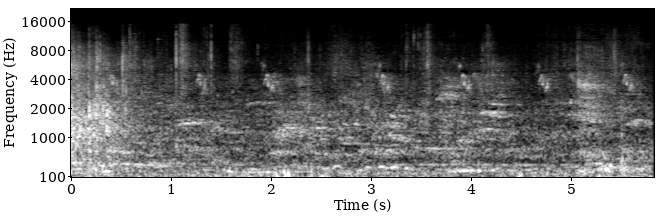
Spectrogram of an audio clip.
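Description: Applause dying away in the first half second, then a quiet lull with faint short bird chirps repeating every half second or so.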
